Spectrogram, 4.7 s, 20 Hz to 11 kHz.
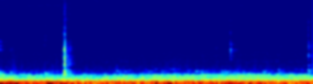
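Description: Steady low rumble of a 2016 Nissan Versa's four-cylinder engine running, heard from inside the cabin, with one light click about a second in.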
